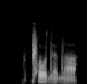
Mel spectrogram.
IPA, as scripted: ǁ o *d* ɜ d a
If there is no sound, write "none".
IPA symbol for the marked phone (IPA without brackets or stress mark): d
